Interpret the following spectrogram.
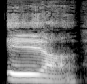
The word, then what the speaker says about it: heir: well done the thistle thistle amazing well done the next we have is air the heir to the throne okay so it's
